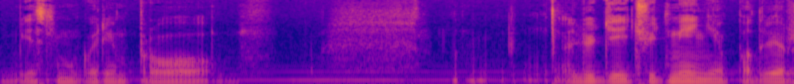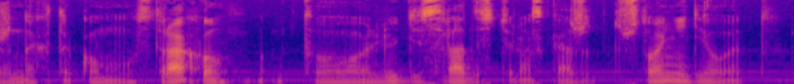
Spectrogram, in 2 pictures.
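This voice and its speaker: Low gravelly-voiced man, hesitant. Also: a little hiss or hum. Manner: thoughtful, hesitant with many fillers, laughs softly. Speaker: podcast guest, coffee judge. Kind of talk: relaxed conversational interview.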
